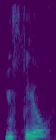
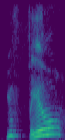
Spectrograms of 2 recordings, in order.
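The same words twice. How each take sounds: First: Said in the usual way. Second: 훨씬 높고 크게 외치는 비아냥; 높은 소리로 크게 쏘아붙여; shouted taunt. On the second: Real, not acted. Repeated taunting question.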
